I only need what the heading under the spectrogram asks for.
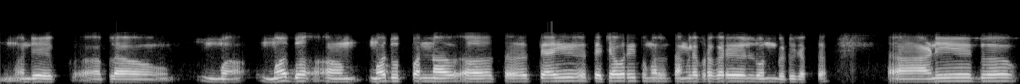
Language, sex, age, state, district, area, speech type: Marathi, male, 30-45, Maharashtra, Buldhana, urban, conversation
